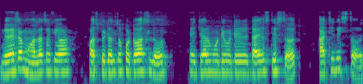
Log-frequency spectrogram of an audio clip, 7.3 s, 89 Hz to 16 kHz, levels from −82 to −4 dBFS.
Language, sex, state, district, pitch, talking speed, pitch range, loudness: Konkani, male, Goa, North and South Goa, 190 Hz, 100 wpm, 180-195 Hz, -16 LUFS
